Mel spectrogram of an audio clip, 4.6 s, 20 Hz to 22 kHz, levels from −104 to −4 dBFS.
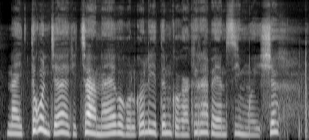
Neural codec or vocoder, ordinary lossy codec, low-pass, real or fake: none; none; none; real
